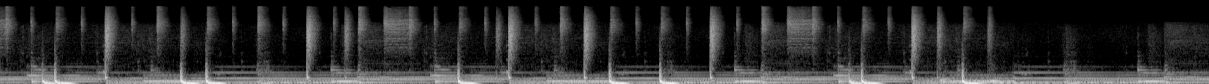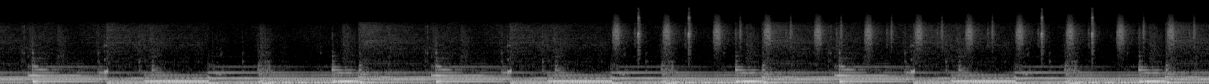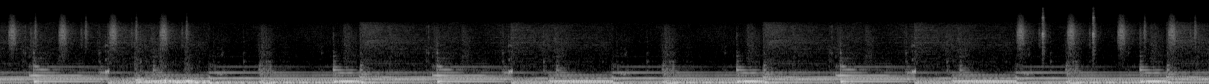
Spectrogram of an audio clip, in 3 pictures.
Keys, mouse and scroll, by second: 4.0 ctrl+-, 4.4 ctrl+-, 5.0 ctrl+-, 5.2 ctrl+-, 5.5 scroll down 2, 6.6 ctrl+scroll down 2, 6.9 ctrl+=, 7.1 ctrl+=, 7.4 ctrl+scroll down 2, 8.7-13.3 drag, 14.3-18.3 drag, 19.6 ctrl+-, 19.9 ctrl+-, 20.1 ctrl+-, 20.3 ctrl+-, 20.6 ctrl+-, 21.2 scroll up 2, 21.9 ctrl+=, 23.6 click, 25.2-26.7 drag, 27.6-28.9 drag, 30.9-32.0 drag, 33.4 click, 34.1 scroll down 2, 34.7 scroll down 2, 35.4 scroll up 2, 36.0 click.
